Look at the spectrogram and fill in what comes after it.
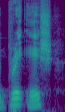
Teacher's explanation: In England, usually you don't. If you really don't feel like pronouncing the T, what you end up doing is using a glottal stop and you just eat it out.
